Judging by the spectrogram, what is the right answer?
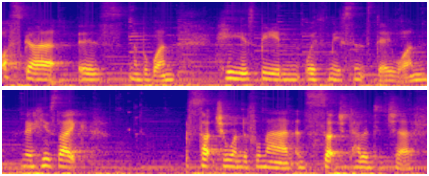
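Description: Over clear music in the background, a woman speaks at a moderate pace with fairly even intonation and long, frequent pauses. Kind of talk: interview answer. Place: cafe.

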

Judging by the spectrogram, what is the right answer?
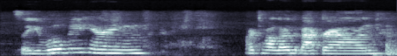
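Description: A woman talks at a moderate pace. Audible room echo surrounds her voice. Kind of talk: live stream tutorial chat. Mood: cheerful, laughing. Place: home room.

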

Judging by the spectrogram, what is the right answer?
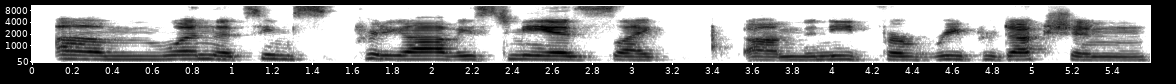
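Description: Fairly slow and fairly even in intonation, the speech comes with light background noise. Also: woman. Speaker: library manager, event organizer. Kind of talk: event moderation. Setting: video call. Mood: friendly, warm. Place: office. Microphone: headset.

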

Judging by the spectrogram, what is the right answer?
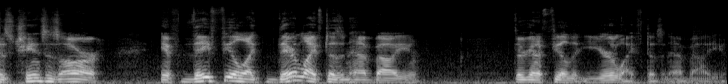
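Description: Speaking with an American accent, a man with a fairly low pitch and vocal fry talks at a fairly slow pace, with very wide pitch swings and big swings in loudness. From US, rural farm. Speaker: YouTuber. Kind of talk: personal opinion monologue. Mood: earnest, serious personal story. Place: home room. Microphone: webcam.

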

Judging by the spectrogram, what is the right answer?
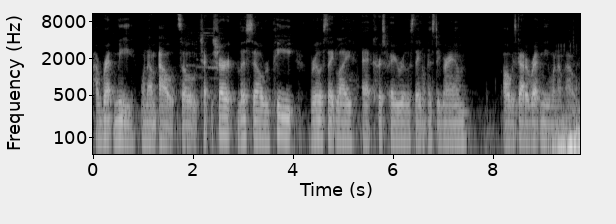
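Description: A man talks with a very deep, low pitch at a moderate pace. His intonation stays fairly even over light background noise. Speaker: realtor vlogger. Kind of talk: casual vlog chat. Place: kitchen. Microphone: phone near.

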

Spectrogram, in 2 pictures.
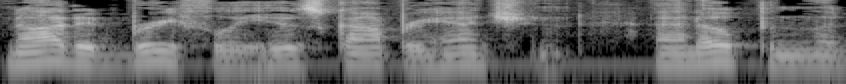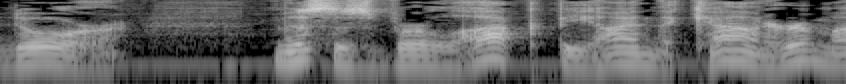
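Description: The pitch shows ordinary variation in this unforced reading voice.

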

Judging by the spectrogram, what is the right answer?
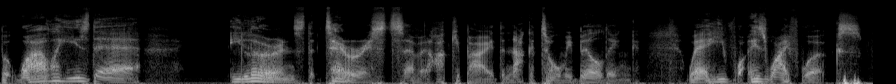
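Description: A man speaks in a raspy, put-on character voice at a fairly slow pace. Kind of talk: movie trailer voice.

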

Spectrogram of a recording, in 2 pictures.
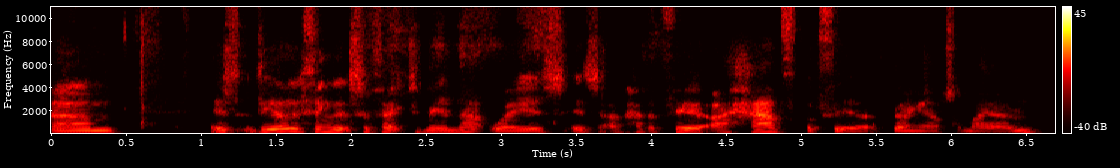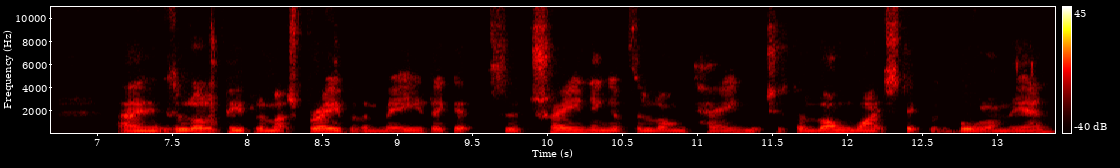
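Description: Against a quiet background, a woman with a British accent speaks at a moderate pace in a very deep, low pitch with fairly even intonation. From UK. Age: 70s. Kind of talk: interview, personal testimony. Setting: video call. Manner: halting, searches for words. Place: home room. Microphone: video call.

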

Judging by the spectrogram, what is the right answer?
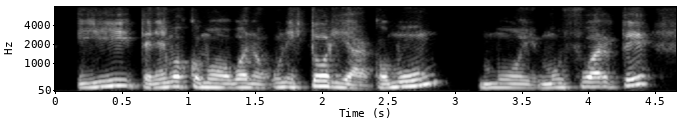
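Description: At a very slow pace, a man with a fairly high voice and ordinary pitch variation speaks against a quiet background. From Uruguay. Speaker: university professor. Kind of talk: academic panel presentation. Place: home room. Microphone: webcam.

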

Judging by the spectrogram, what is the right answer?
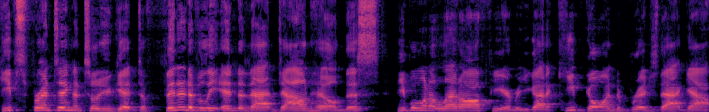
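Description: A man with an American accent projects a raised, high-pitched voice with a bright, sharp tone, lively intonation, big swings in loudness and hardly any pauses. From Orange County, California. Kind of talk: race call shouting. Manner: urgent, loud.

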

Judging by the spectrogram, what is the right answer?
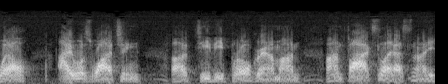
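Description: A man puts on a character voice and keeps to a moderate pace. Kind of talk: comedic low-budget horror host banter.

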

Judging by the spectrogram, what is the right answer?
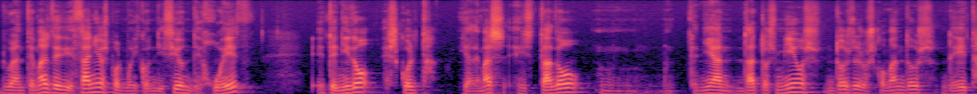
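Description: Over a quiet background, a man at medium pitch talks at a fairly slow pace in a dark, mellow tone with ordinary pitch variation. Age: 70s. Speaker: retired judge. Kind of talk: political endorsement statement. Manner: halting. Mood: calm, earnest. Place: studio.

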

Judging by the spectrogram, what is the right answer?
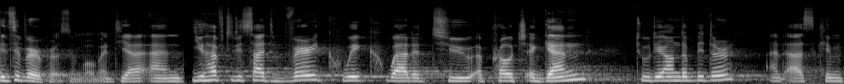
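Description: With big swings in loudness, a man talks at a moderate pace in a high pitch, his pitch varying in an ordinary way. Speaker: auctioneer. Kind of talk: interview answer. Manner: thoughtful, conversational, hesitant at times. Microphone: lapel.

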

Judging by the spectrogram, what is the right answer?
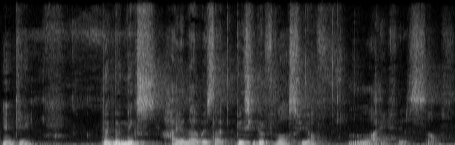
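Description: A man talks at a very fast pace and medium pitch. His tone is dark and mellow, with vocal fry. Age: 40s. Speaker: yoga teacher. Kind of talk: casual interview conversation.

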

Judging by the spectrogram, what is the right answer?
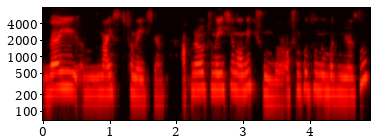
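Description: Against a quiet background, a woman speaks with fairly even intonation at a fairly high pitch. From Bangladesh. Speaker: English teacher. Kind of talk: online class. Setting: video call. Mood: warm, encouraging. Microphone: too quiet on phone; video call.

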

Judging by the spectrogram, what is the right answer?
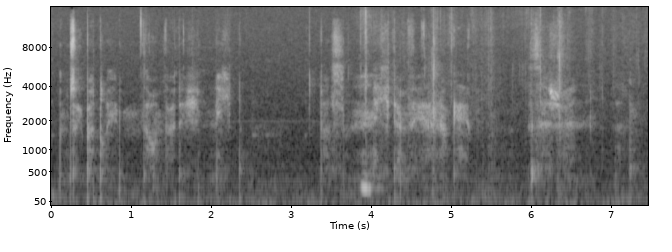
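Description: Whispering, a woman talks at a fairly slow pace. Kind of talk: soft personal-attention role play. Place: home room. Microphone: phone near.

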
